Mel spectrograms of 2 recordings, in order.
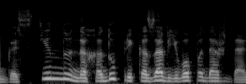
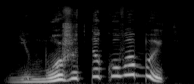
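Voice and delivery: higher, louder put-on disbelief; mock astonishment; 7 semitones higher, 7 dB louder than usual. King feigning shock at the accusation, mock astonishment. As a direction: fake shock for show. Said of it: "притворно удивился".

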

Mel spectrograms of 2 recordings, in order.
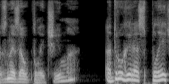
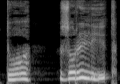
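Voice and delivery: high, raised voice, pause before "зореліт"; amazed realisation; 8 semitones higher, 4 dB louder than usual. A narrator's reading. Arthur reveals he sees a spaceship, amazed. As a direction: blurt out the discovery, pitched high.

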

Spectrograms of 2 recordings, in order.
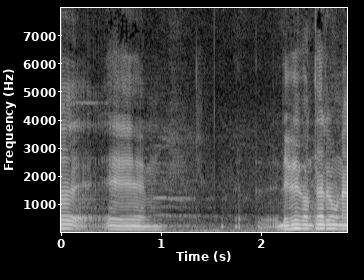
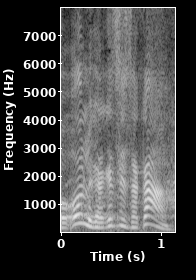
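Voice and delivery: high, loud startled question; mock astonishment; 9 semitones higher, 5 dB louder than usual. Man suddenly recognizing Olga in the cinema, loud astonishment. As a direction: imitate someone caught off guard.

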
